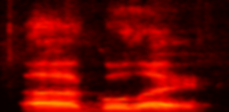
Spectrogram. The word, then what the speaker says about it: Goullet: how do you say your last name Goulet I'm so cool a are so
